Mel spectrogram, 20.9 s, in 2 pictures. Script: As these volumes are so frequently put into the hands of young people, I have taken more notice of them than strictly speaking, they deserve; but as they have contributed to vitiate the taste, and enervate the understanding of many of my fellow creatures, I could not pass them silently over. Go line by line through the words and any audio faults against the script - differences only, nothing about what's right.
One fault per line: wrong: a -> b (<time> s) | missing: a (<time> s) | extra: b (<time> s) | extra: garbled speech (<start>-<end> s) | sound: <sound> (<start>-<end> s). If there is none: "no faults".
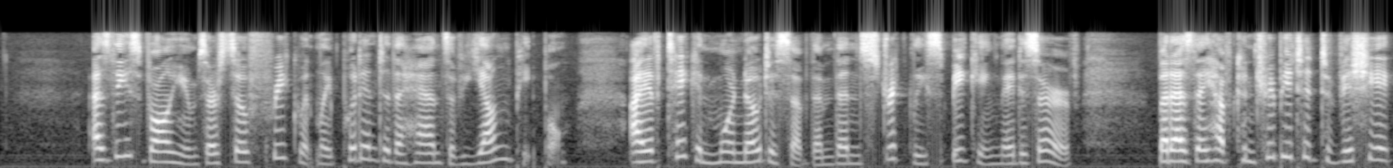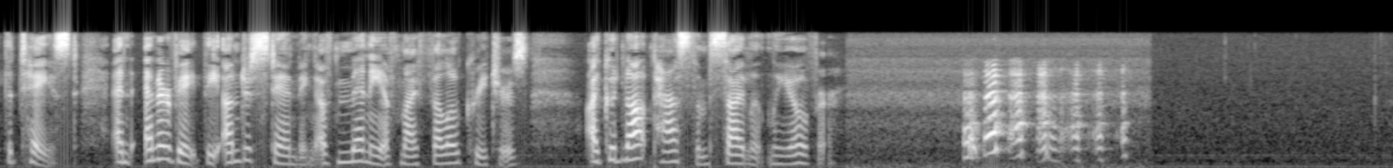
sound: laugh (17.7-18.9 s)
